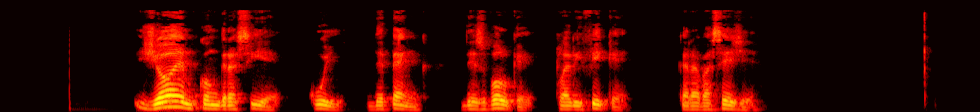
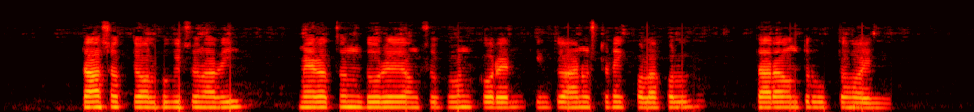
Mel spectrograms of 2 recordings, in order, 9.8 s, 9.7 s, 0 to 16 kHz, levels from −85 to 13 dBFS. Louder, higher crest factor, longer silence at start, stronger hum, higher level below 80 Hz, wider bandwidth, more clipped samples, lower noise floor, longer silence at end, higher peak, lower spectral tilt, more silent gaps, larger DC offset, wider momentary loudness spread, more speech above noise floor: first, -24 LUFS vs -27 LUFS; about the same, 22 dB vs 22 dB; first, 1.35 s vs 0.85 s; neither; about the same, -64 dBFS vs -60 dBFS; first, 11.5 kHz vs 7.8 kHz; neither; first, under -90 dBFS vs -76 dBFS; first, 2.25 s vs 0.85 s; about the same, -4 dBFS vs -6 dBFS; about the same, -5 dB/octave vs -6 dB/octave; neither; neither; first, 21 LU vs 9 LU; first, over 66 dB vs 49 dB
